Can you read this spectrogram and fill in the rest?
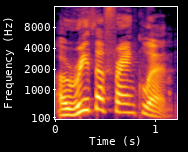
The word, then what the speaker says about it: Aretha Franklin: Aretha Franklin.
